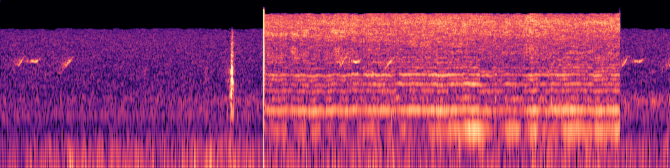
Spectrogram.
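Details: {'caption': 'Honey bee working flowers for nectar. After a couple of soft clicks, a clear, even buzz starts abruptly and holds steady for nearly three seconds, then stops. Faint bird chirps come before and after it.'}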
